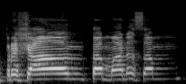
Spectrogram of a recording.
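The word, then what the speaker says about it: प्रशान्तमनसम्: है तो प्रशांत प्रशांत मनसम जो स के ऊपर अनुस्वार है उसके आगे ह लिखा हुआ है तो यहां उच्चारण इसका म होगा तो प्रशांत मनसम प्रशांत मनसम इसके बाद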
